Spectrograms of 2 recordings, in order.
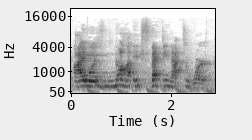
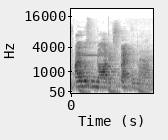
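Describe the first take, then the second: First: Slow down and lean on "not"; slow emphatic surprise. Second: Said in the usual way. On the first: Real, not acted. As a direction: draw out "not" in slow disbelief. Repeats the surprise more emphatically.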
